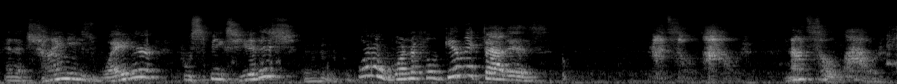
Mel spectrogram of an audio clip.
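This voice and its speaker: A woman telling a humorous anecdote to an audience at a live club reading. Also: medium pitch. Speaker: reader at a club reader's theater. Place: clubhouse, live performance. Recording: roomy, distant, noisy live recording.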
